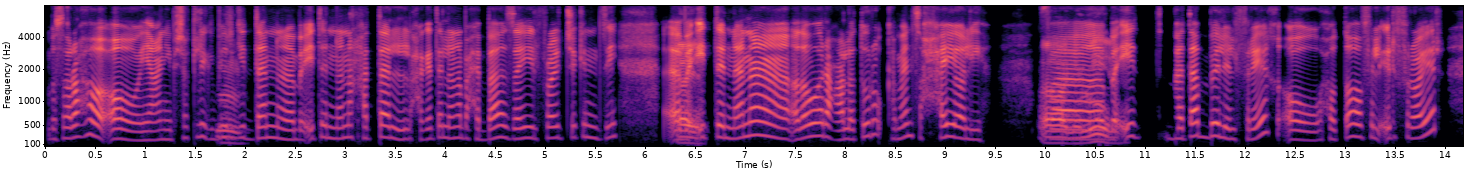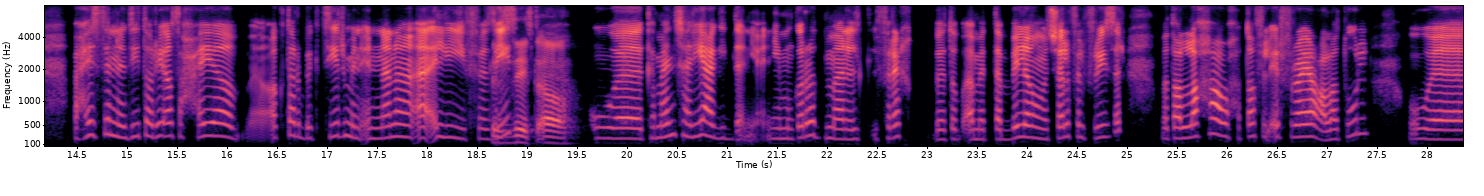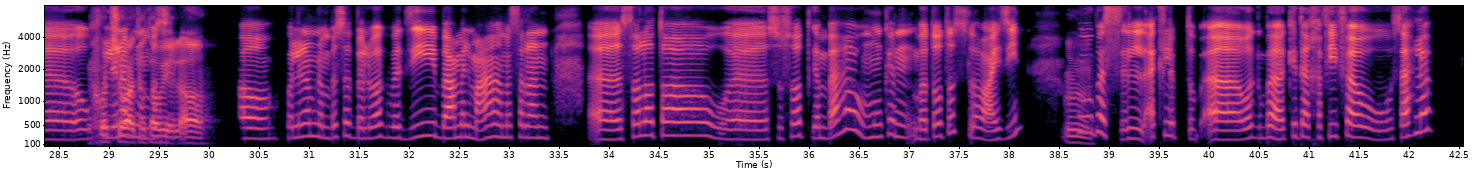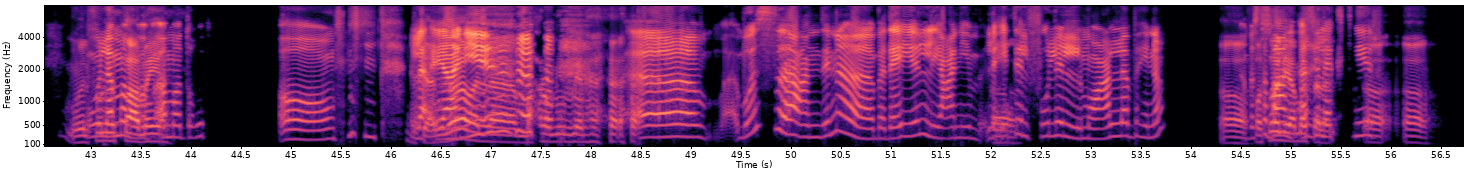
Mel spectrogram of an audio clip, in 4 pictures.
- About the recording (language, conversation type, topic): Arabic, podcast, إزاي بيتغيّر أكلك لما بتنتقل لبلد جديد؟
- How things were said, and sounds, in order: in English: "ال fried chicken"; in English: "الairfryer"; tapping; in English: "ال airfryer"; in English: "وصوصات"; chuckle; laugh; laughing while speaking: "لأ يعني"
